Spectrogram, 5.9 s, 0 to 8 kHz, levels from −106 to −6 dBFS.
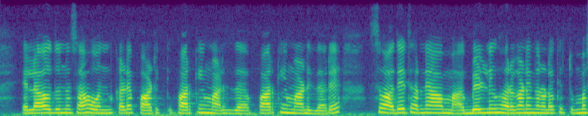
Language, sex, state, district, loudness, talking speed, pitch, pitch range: Kannada, female, Karnataka, Gulbarga, -16 LUFS, 165 wpm, 240 Hz, 220-250 Hz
